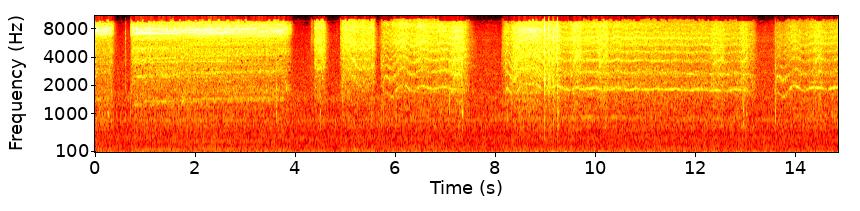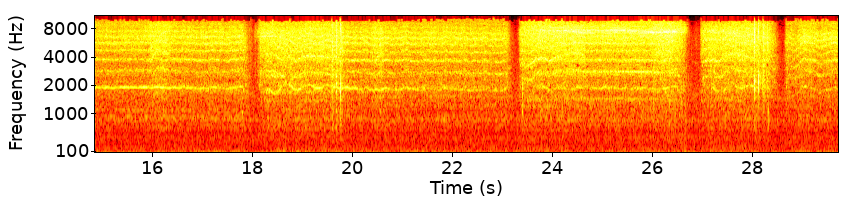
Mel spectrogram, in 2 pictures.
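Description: Electric motors and plastic gear trains of a Mould King 17010 building-block mining dump truck running under remote control: a whirring whine that rises and falls in pitch with the throttle and cuts out briefly several times.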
